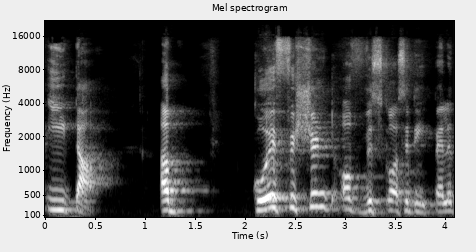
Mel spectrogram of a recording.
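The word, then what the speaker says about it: eta: ईटा इसका इसको प्रोनाउंस करते हैं ईटा।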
